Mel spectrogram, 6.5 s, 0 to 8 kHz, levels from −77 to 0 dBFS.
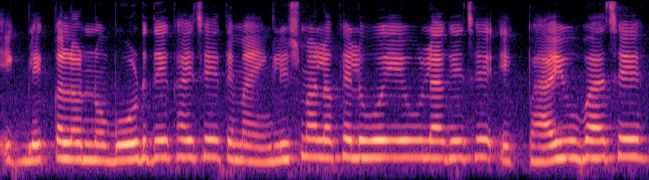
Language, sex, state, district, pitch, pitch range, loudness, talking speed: Gujarati, female, Gujarat, Gandhinagar, 255 Hz, 230-265 Hz, -16 LUFS, 175 wpm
